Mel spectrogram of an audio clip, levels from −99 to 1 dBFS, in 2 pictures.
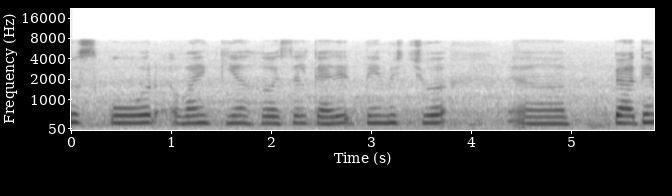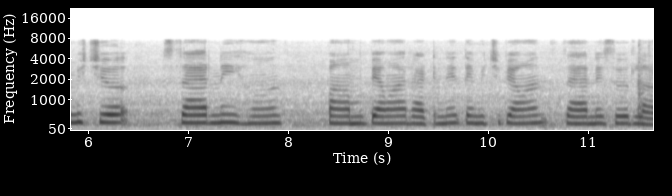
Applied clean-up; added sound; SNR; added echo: none; none; none; none.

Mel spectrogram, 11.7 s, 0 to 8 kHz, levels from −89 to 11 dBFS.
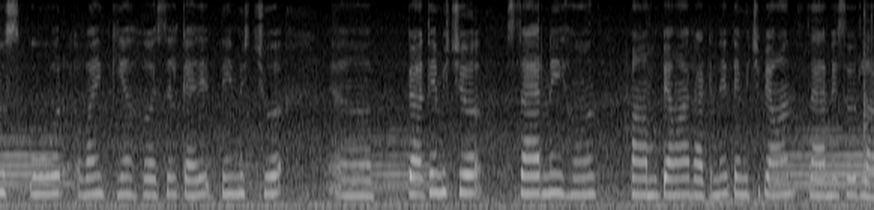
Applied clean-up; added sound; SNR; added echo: none; Train; 8 dB; none.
